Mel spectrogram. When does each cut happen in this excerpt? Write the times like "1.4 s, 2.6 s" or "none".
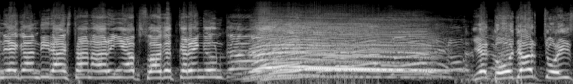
4.6 s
